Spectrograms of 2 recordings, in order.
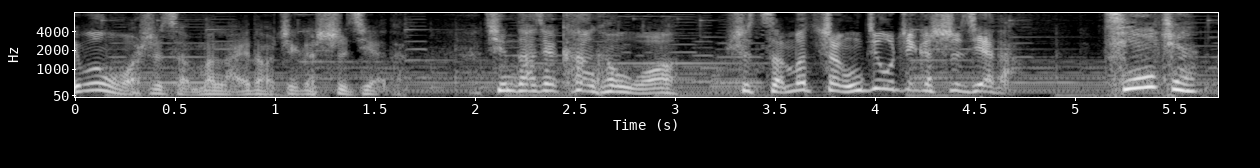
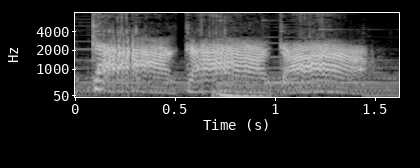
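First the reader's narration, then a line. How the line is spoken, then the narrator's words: Pure duck quacking. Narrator (Chinese): 那是绝对的、纯粹的、如假包换的鸭子叫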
